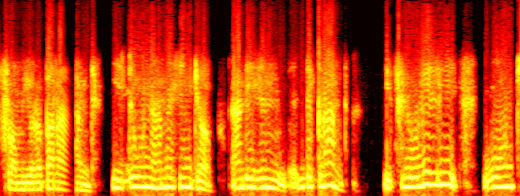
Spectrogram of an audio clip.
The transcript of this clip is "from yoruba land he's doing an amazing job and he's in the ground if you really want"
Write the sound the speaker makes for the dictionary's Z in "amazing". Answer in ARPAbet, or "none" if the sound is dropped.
S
